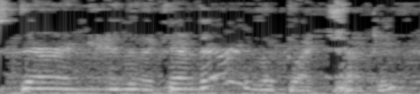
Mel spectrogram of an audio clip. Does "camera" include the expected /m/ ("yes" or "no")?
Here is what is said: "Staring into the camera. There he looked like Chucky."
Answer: no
